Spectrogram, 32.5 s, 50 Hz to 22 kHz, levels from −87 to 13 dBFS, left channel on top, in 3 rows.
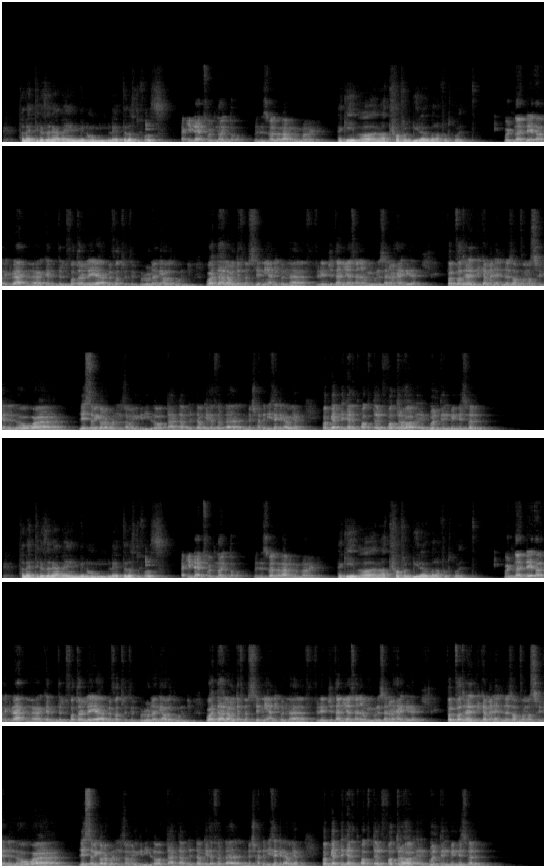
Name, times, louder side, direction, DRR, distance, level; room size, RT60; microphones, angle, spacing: voice 1, 0.4-3.2 6.7-9.2, equal, ahead, 2 dB, 0.5 m, -20 dB
voice 2, 3.6-4.6 5.0-6.3 10.0-14.5 14.9-19.1 19.7-22.9 23.2-27.6 28.1-31.2, right 1 dB, 40° right, -5 dB, 3.3 m, -29 dB
11.5 x 5.4 x 4.4 m, 0.77 s
head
